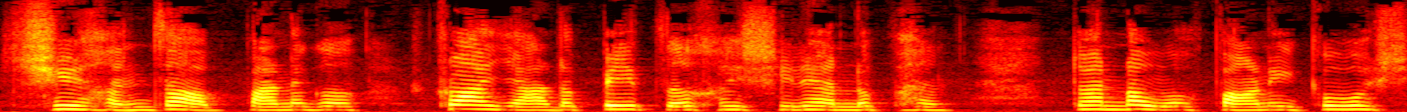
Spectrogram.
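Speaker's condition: Cerebellar atrophy, hereditary; then weak hands

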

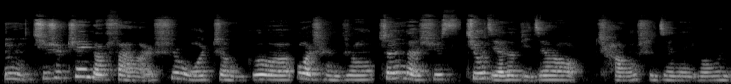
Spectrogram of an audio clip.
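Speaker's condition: No condition

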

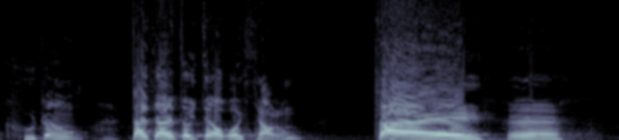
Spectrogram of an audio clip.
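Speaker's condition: Language impairment; some degree of language impairment; cannot speak fluently when giving talk, repeats words, pauses with fillers

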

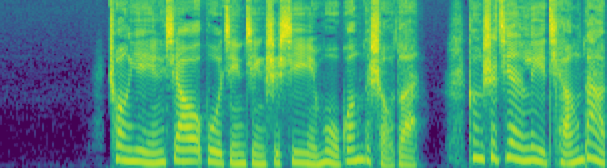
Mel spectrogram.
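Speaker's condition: No condition

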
